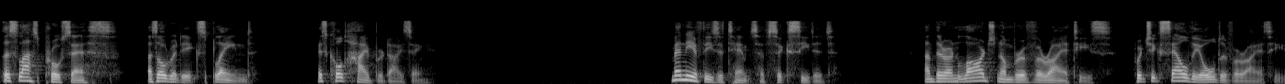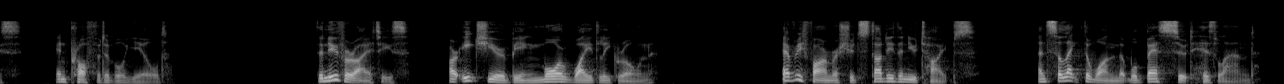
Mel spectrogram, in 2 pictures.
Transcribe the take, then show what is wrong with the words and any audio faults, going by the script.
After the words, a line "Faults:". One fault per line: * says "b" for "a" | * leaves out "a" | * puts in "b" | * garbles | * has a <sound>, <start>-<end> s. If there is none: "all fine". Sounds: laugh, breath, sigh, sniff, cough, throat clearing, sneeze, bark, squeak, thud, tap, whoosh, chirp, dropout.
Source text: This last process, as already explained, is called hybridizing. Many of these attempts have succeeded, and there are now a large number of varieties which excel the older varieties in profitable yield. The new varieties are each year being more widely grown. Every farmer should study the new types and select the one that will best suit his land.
This last process, as already explained, is called hybridizing. Many of these attempts have succeeded, and there are a large number of varieties which excel the older varieties in profitable yield. The new varieties are each year being more widely grown. Every farmer should study the new types and select the one that will best suit his land.
Faults:
* leaves out "now"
